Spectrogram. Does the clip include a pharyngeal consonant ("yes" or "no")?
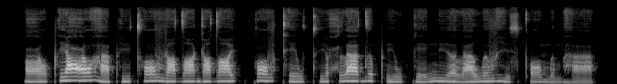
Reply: yes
